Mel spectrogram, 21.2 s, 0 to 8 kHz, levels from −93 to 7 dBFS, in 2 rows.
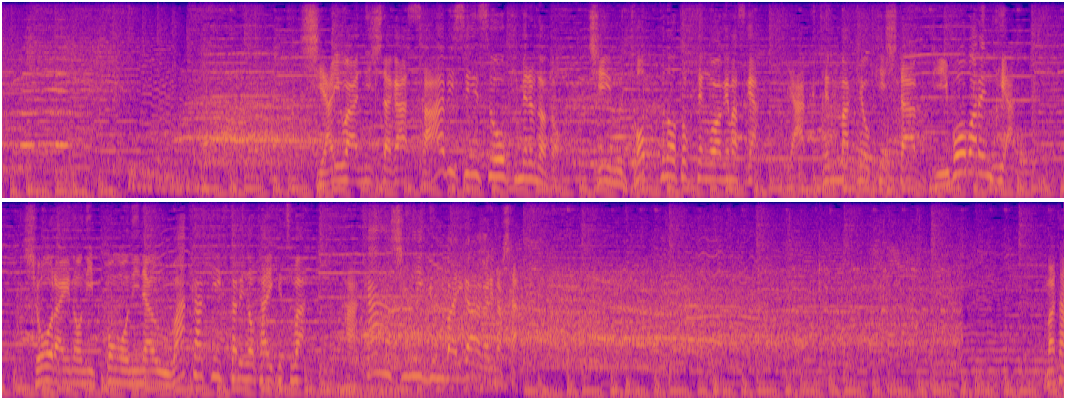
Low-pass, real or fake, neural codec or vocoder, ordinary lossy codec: none; real; none; none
